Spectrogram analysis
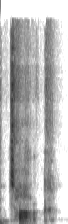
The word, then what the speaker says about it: talk: ver otro verbo To talk to Talk significa hablar To talk noten que no pronuncio To talk no digo la l la l es como si no existiera se pronuncia como Talk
